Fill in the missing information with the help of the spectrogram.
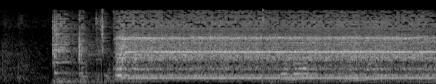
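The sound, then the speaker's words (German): A coffee grinder whirs to life after a couple of short bursts, then freshly grinds espresso beans in a steady, loud, high-pitched motor whine. “Der wird frisch gemahlen, der Kaffee.”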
